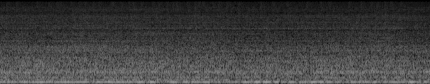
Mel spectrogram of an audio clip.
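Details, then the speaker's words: Repaired Mustang limousine, fuel delivery now working, running about half an hour without stalling while idle speed and fuel mixture are still being tuned: steady even hum with low drone, no knocks or misses; runs smoothly. "To, čo ste počuli, ako ide auto dobre, bude sa treba s nimi spreviesť, nech všetko si sadne, nech všetko je jak má, ale benzín nám ide, auto sme už mali naštartované asi pol hodinu, nezdochne."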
